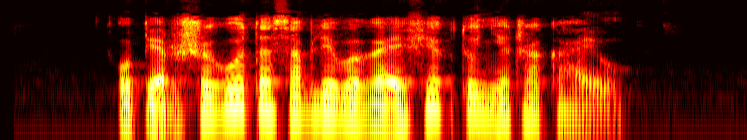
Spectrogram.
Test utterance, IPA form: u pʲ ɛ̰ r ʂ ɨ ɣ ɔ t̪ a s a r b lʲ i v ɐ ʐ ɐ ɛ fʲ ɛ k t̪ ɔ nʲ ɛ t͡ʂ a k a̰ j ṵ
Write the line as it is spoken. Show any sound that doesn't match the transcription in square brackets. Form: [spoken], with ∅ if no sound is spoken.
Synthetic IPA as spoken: u pʲ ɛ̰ r ʂ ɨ ɣ ɔ t̪ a s a [∅] b lʲ i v ɐ [ɣ] ɐ ɛ fʲ ɛ k t̪ [u] nʲ ɛ t͡ʂ a k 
